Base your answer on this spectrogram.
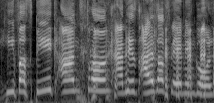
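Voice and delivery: loud, high, slow camp German; camp German guy. Pretend. Co-host pitching a Rasputin cover, camp German accent. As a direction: belt it in a flamboyant German accent. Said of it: "like, the gayest German guy you can find".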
